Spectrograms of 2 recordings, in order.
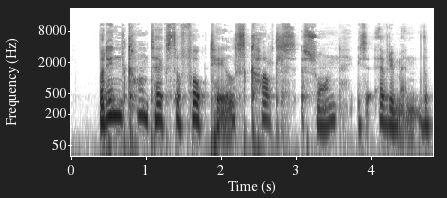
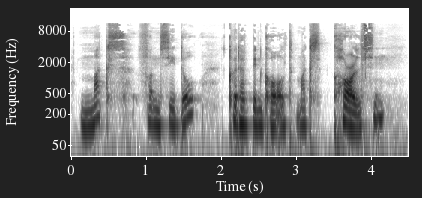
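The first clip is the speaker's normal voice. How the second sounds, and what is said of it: Put-on Swedish accent. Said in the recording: “Trying out my Swedish accent.”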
